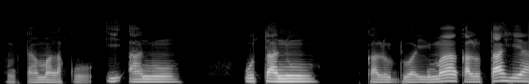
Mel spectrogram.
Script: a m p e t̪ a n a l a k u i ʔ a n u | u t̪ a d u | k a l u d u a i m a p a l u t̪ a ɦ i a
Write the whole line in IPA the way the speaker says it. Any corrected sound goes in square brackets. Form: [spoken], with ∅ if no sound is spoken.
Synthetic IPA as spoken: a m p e t̪ a [m] a l a k u i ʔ a n u | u t̪ a [n] u | k a l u d u a i m a [k] a l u t̪ a ɦ i a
